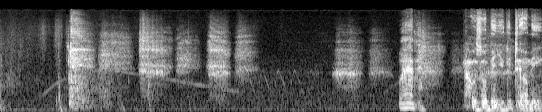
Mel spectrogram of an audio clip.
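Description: A man speaks in a strained, shaken voice close by.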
